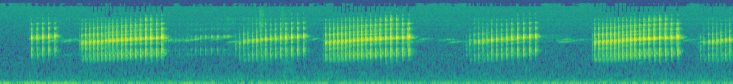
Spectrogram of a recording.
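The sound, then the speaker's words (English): A loud chorus of wood frogs and spring peepers: bursts of rapid, pulsing high-pitched calls repeat in a steady rhythm about every second and a half, with no voices. “But mainly, you're overwhelmed by the quacking of wood frogs and especially the yipping of spring peepers, which in chorus sound like sleigh bells.”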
